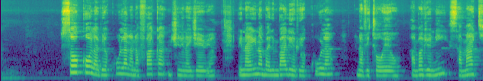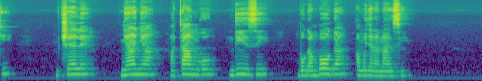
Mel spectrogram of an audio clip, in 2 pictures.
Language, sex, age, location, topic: Swahili, female, 25-35, Dar es Salaam, finance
